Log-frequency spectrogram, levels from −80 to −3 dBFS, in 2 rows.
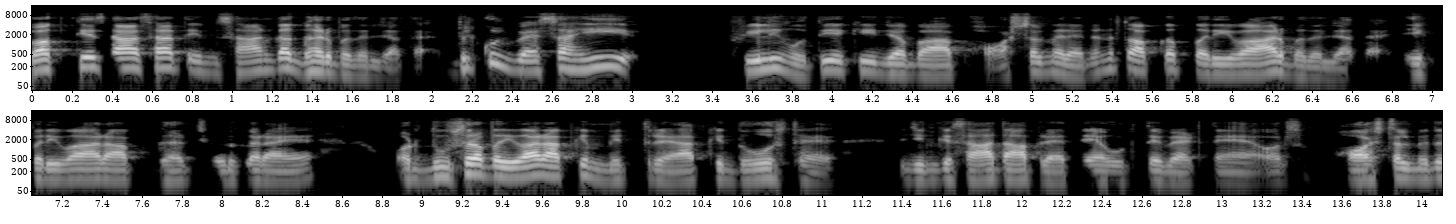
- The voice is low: Yes, low, 125 Hz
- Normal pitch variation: No, wide, 5.7 semitones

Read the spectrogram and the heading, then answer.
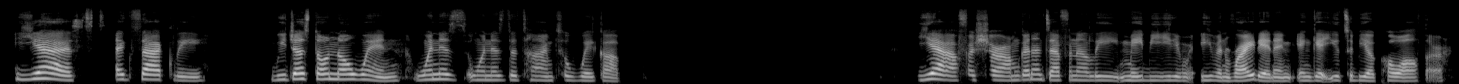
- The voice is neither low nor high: No, high, 195 Hz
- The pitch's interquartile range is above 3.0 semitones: Yes, average, 3.6 semitones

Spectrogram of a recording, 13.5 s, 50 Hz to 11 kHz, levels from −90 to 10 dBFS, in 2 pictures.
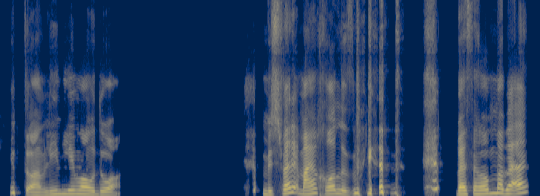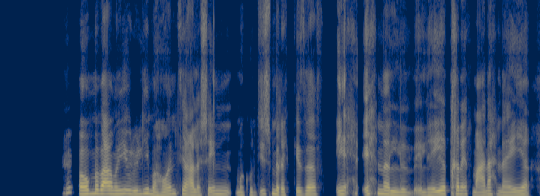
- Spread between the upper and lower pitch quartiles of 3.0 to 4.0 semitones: Yes, average, 3.7 semitones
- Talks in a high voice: Yes, high, 195 Hz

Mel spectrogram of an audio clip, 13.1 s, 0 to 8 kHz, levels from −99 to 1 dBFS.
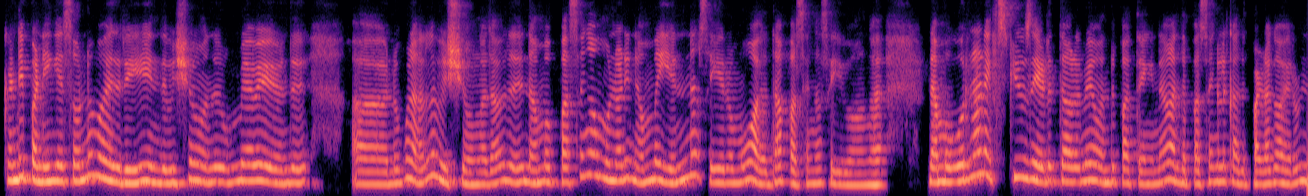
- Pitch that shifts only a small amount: No, average, 3.0 semitones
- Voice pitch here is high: Yes, high, 220 Hz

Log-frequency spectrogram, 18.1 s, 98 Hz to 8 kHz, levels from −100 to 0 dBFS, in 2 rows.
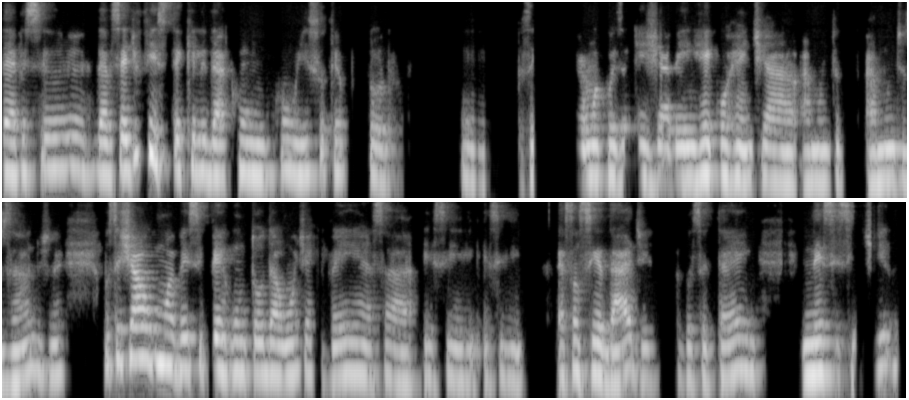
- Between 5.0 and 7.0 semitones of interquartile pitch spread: No, average, 2.8 semitones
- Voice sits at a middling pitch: Yes, medium, 160 Hz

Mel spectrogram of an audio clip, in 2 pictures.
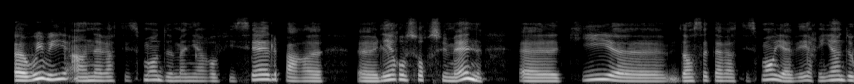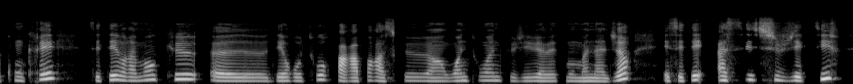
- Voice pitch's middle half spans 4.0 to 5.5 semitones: Yes, average, 4.4 semitones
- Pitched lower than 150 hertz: No, medium, 175 Hz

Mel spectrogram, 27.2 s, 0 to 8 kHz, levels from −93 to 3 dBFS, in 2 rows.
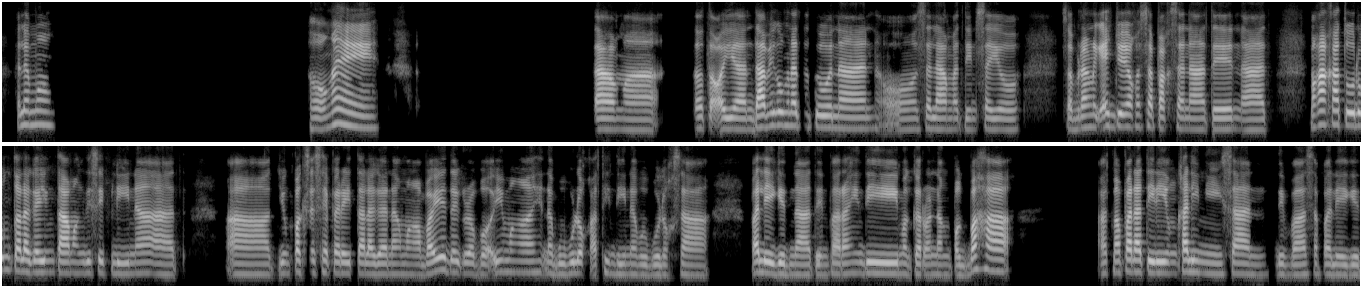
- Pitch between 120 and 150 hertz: No, high, 190 Hz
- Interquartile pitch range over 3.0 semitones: No, narrow, 2.5 semitones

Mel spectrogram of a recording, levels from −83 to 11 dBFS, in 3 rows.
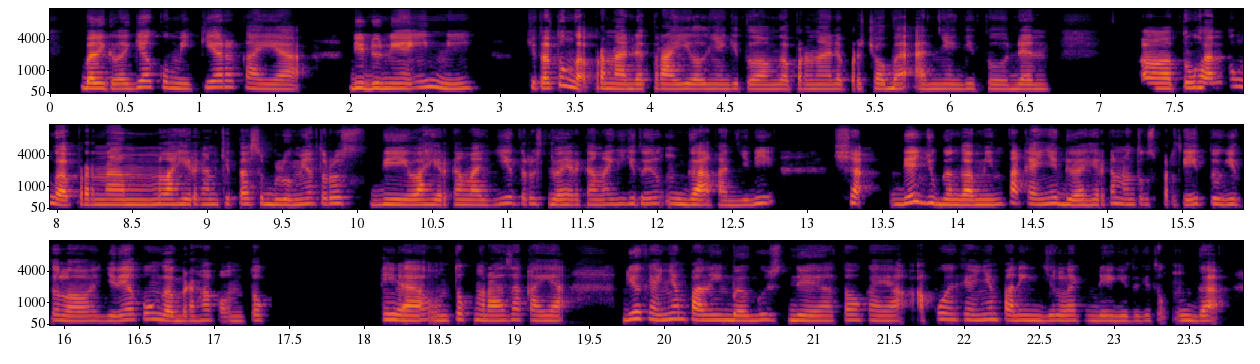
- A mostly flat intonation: Yes, narrow, 2.3 semitones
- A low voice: No, high, 220 Hz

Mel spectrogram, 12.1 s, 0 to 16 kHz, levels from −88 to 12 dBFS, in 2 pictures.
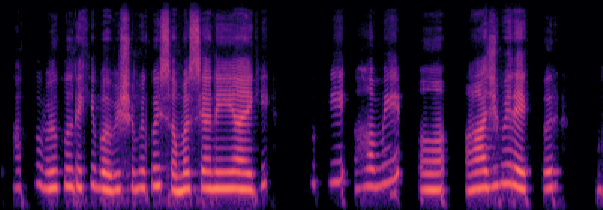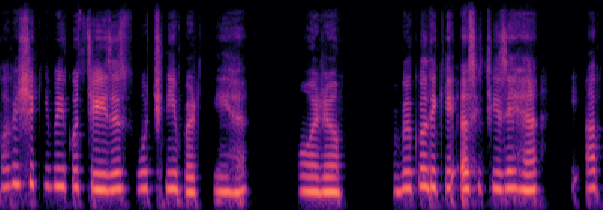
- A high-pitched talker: Yes, very high, 275 Hz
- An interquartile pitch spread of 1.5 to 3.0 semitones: Yes, narrow, 2.4 semitones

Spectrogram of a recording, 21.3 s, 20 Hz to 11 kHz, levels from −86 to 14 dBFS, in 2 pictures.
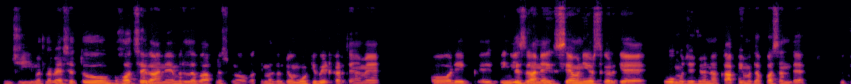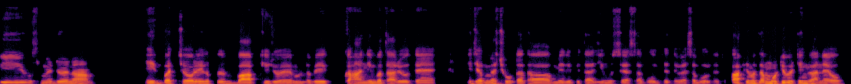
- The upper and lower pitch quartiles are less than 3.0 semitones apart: Yes, narrow, 2.6 semitones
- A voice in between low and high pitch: No, low, 130 Hz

